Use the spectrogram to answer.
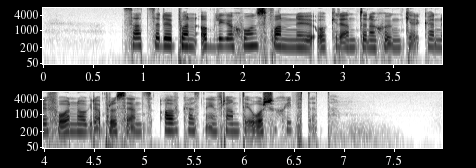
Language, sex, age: Swedish, female, 32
